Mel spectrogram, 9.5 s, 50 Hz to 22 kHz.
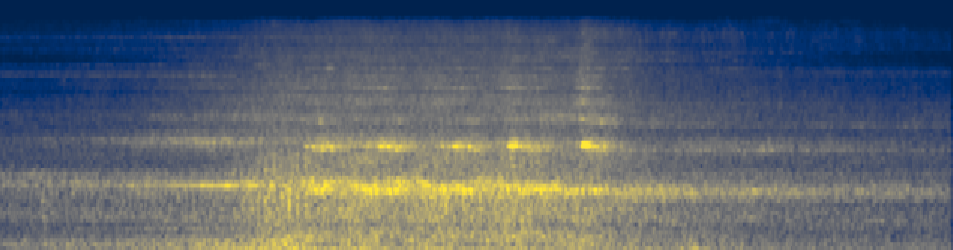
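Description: Mälartåg ER1 double-deck electric train passing at speed: the rumble and rush of wheels on rail grows, is loudest mid-way with a steady whine and two sharp clacks, then fades as it goes away.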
